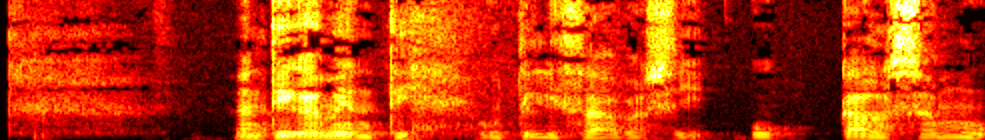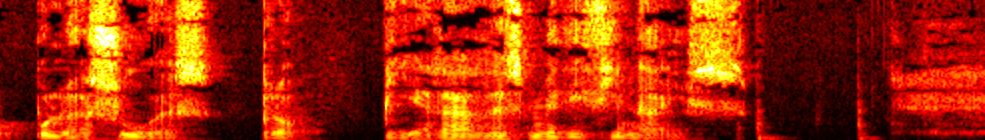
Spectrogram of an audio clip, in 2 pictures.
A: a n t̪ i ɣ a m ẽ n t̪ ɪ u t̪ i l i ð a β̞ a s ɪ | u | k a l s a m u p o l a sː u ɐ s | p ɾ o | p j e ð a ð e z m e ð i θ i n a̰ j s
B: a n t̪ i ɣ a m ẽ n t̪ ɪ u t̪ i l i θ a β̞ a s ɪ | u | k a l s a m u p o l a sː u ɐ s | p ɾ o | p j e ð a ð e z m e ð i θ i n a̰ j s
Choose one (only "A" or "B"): B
